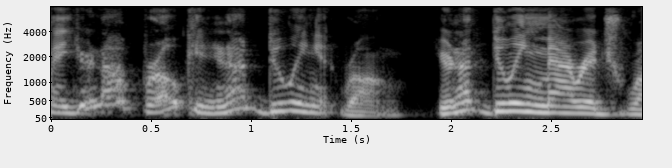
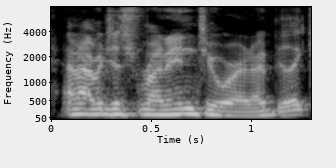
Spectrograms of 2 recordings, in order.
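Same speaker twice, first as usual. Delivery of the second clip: normal talking voice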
